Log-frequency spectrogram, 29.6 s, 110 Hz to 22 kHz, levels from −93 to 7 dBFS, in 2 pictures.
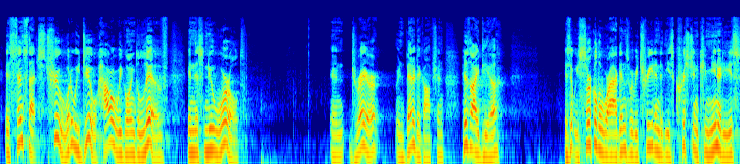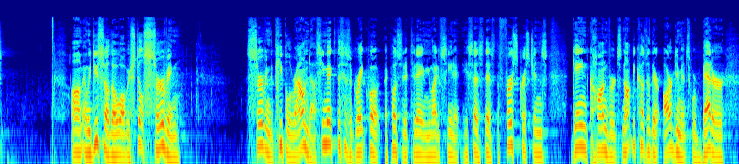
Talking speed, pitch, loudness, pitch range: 170 wpm, 155 Hz, -22 LUFS, 140-185 Hz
